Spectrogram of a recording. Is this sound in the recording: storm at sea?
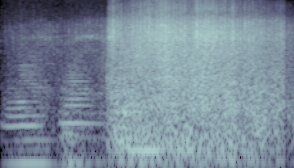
yes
